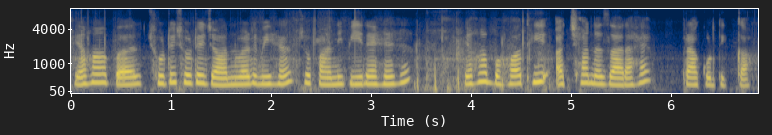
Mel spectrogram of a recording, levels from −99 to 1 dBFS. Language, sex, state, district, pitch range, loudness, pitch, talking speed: Hindi, female, Rajasthan, Bikaner, 215-265 Hz, -17 LUFS, 230 Hz, 175 wpm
